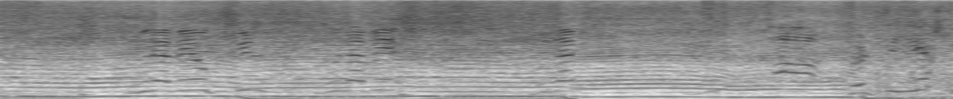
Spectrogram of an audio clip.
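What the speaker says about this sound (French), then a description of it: "Démarre la tronçonneuse." A chainsaw starts up and its engine revs, the buzzing whine rising and falling in repeated bursts at close range.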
